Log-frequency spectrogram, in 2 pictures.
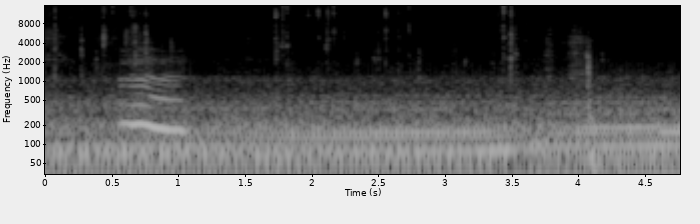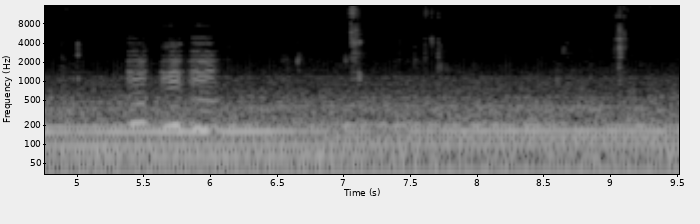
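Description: A person chewing a mouthful of soft lamb shawarma wrap, with small wet mouth clicks throughout. A short hummed 'mm' comes about half a second in and again near six seconds.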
